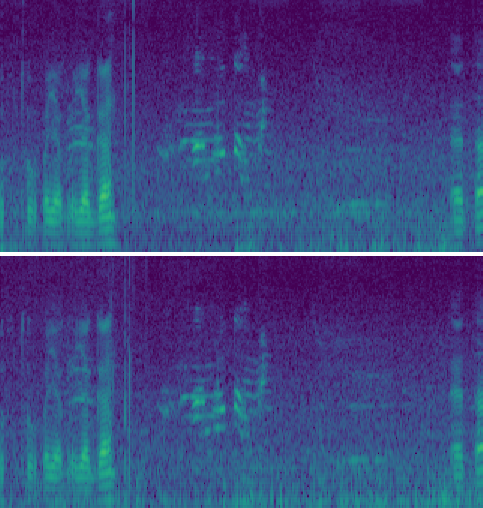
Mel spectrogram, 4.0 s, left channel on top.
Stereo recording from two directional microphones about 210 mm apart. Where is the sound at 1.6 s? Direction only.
30° left (ahead or behind).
